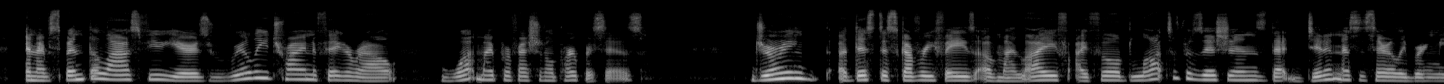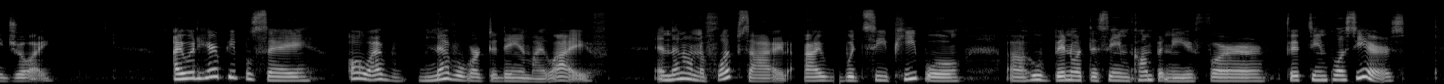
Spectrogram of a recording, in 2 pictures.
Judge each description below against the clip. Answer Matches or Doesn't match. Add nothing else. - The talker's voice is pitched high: Matches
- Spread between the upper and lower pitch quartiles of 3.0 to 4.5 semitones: Doesn't match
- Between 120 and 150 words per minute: Matches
